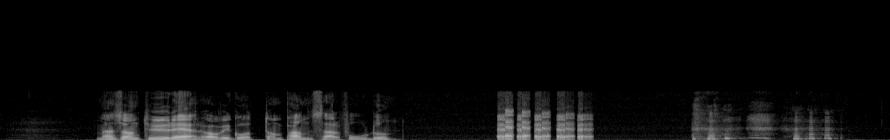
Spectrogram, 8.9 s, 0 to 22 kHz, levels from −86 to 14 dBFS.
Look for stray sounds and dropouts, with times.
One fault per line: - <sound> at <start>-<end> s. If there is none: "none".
- laugh at 5.0-5.9 s
- laugh at 6.9-8.4 s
